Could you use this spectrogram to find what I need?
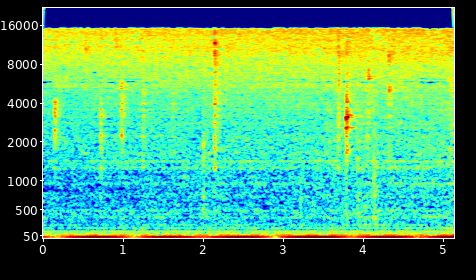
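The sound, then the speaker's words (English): A kitchen timer ticks in a steady, regular rhythm over a low background hum, the faint clicks repeating evenly throughout. “Well, as you can hear, the timer's going off now, so we'll set it for 1 minute.”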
